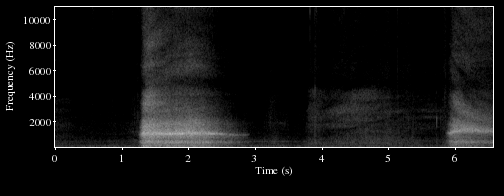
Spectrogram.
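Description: A person breathing out audibly through the mouth: a long exhale about a second in that fades away over about a second and a half. A faint breath in follows, and another exhale begins near the end. These are the paced breaths of a warm-up exercise, breathing out as the elbows close together.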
